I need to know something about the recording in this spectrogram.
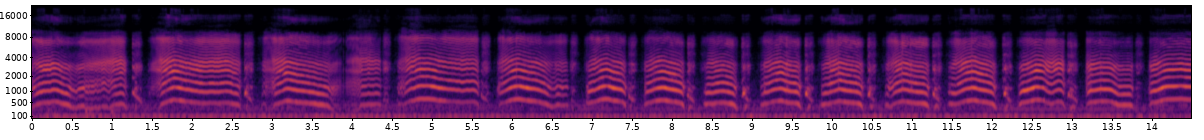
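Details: Loud, rhythmic infant crying in repeated wailing bursts, about 16 cries in 14 seconds, with short catch breaths between them; an ordinary infant cry.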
